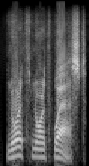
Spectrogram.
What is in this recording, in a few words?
"NNW", American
